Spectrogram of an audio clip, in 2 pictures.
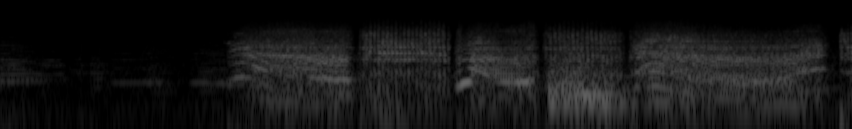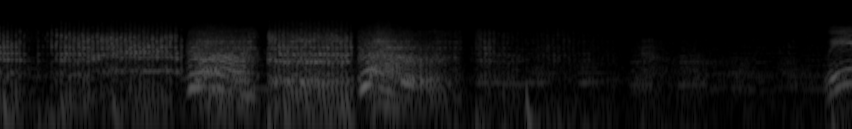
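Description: A cartoon lion roaring: a loud run of roars begins about a second in and lasts some five seconds, over background music.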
